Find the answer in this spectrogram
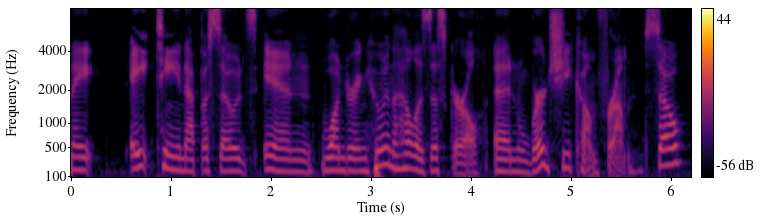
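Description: A woman's voice: lowish voice, fairly bright tone, no echo. A woman hosting a podcast, talking in a casual, blunt, motivational way that swears freely and rises into emphatic bursts. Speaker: podcast host.

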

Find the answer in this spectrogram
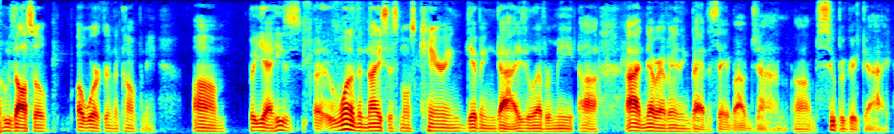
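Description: A man hosting a podcast, telling rambling, swear-filled stories about his time as a ring announcer, with lots of fillers and restarts, recorded on a cheap home microphone. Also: creaky. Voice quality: very deep voice. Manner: laughs at his own stories. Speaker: podcast host and former wrestling ring announcer. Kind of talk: casual podcast storytelling.

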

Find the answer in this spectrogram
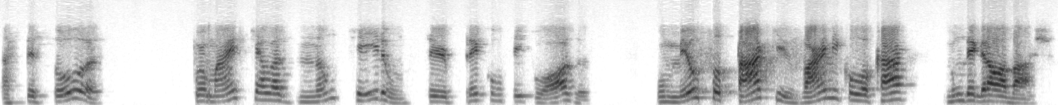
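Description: Man, Brazilian Portuguese accent, personal trainer, casual storytelling, husky, phone-quality audio. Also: fairly high pitch, big pitch swings, takes it slowly. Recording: tinny phone-line audio.

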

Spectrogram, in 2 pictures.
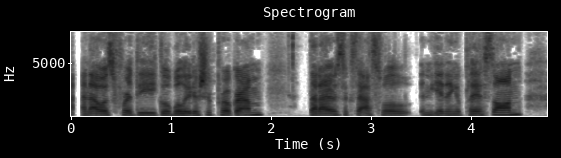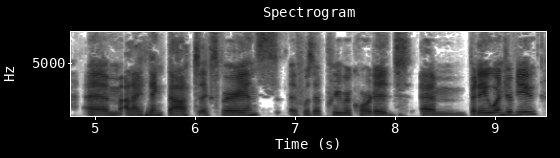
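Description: A woman in her twenties, a recent law graduate, giving composed, measured answers on a webinar panel. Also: fairly low pitch, pushed and bright, dry recording.

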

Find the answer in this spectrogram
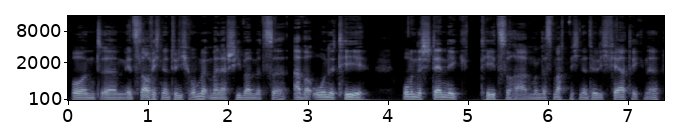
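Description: Podcast co-host, young man, low voice, tongue-in-cheek, relaxed conversational delivery. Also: moderate pace. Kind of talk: casual podcast chat.

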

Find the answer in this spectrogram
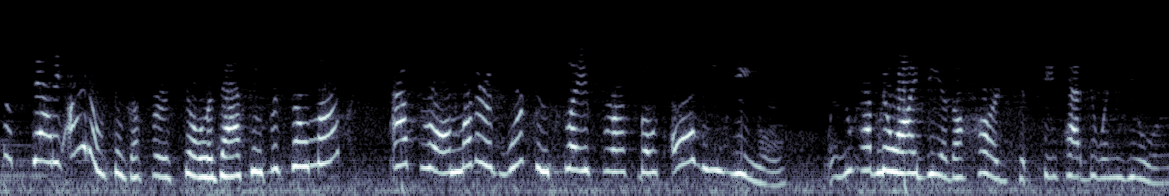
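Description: An actress playing an earnest, pleading teenage daughter in a vintage radio sitcom. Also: female voice, high-pitched, lively intonation, normal speed, faint music behind. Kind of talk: 1950s radio sitcom acting. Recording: tinny, noisy old-time radio recording.

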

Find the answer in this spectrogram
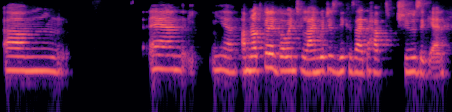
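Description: A young woman from Cyprus, chatting in an interview and often pausing to search for words. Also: fairly high pitch, level tone, roomy sound. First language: Greek. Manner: thoughtful, searching for words, frequent ums. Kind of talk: casual chat.

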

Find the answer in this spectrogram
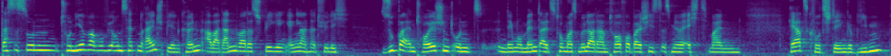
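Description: A man's voice: a little high, fairly even intonation, brisk, darkish tone. Hesitant man co-hosting a football podcast. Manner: hesitant, many fillers. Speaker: podcast co-host. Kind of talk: casual football chat.

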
